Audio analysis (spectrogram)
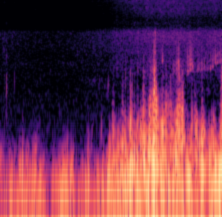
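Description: Cool wind on a mountain descent near Chong Yen, Kamphaeng Phet, blows against the microphone as low, gusty rumbling that starts faint and swells steadily louder and rougher toward the end.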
